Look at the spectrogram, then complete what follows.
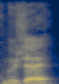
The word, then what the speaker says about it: muguet: How do you pronounce that? That one I I've think never even seen. it's Muget.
